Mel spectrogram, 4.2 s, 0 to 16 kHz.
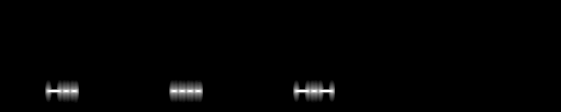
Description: Morse code, heard as a keyed tone, about 39 wpm, spaced as for 11 wpm, 700 Hz. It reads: DHK
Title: USA Call Signs - 5 Characters - 8x Character Spacing - 40wpm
